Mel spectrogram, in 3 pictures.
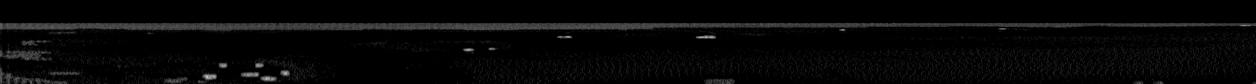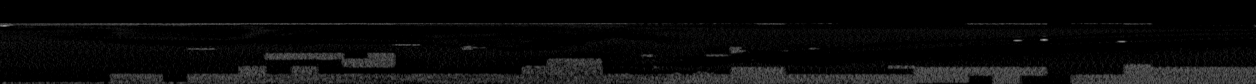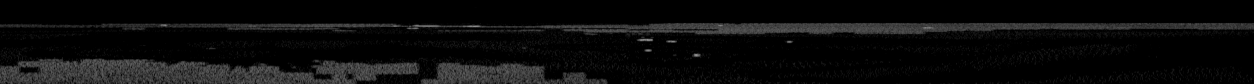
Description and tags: RGB values are plotted as sound, usually very raw but sometimes it sings back!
